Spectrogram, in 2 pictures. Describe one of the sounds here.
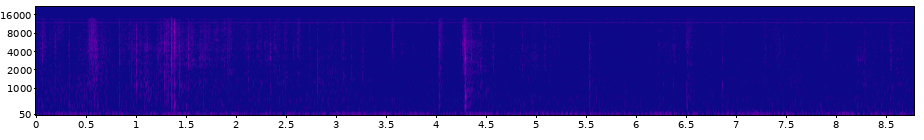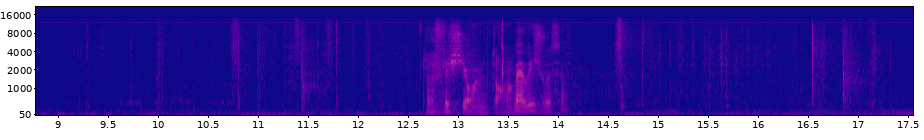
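Playing cards rustle and flick softly in a man's hands.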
